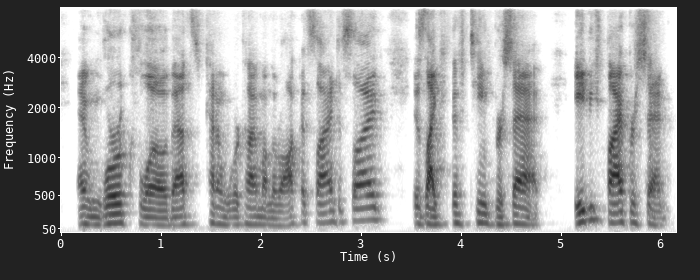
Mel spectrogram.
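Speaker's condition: No condition

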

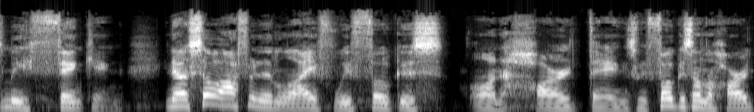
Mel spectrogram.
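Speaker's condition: No condition

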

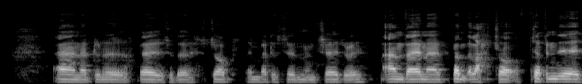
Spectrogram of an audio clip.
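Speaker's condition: Profound deafness; congenital profound deafness

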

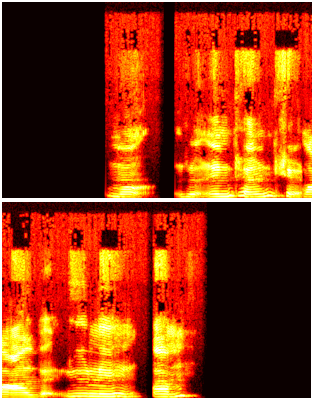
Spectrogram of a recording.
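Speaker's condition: Cerebral palsy; speech impediment

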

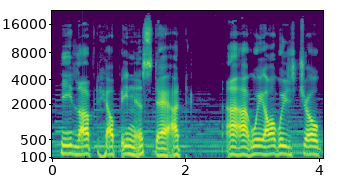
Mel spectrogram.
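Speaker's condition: ALS; diagnosed about 3 years ago

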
